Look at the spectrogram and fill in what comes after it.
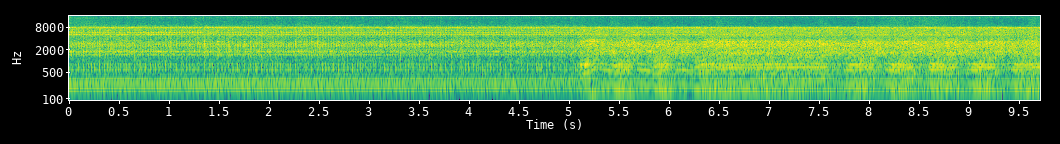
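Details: Small Chinese chainsaw engine that previously would not start without priming; after repair it fires and holds a steady buzzing run, blipping up and down cleanly with throttle; running properly.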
